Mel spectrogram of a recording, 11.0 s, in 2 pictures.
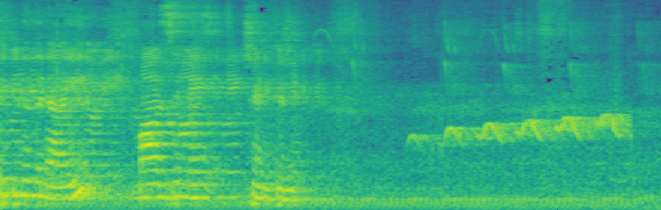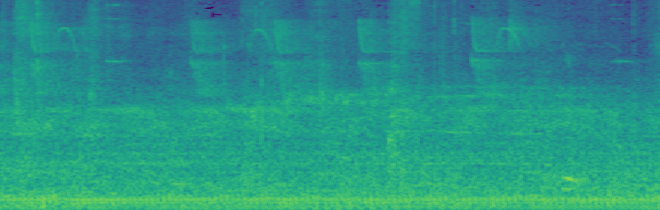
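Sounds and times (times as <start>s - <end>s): steady low hum: 0.0s - 11.0s
bird calling rising notes: 2.8s - 8.6s.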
